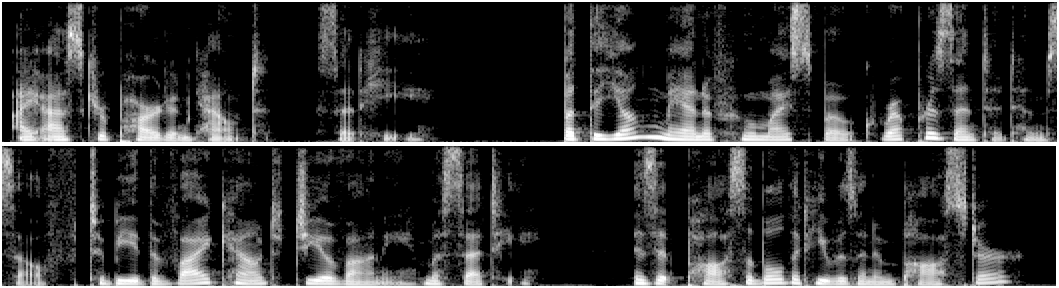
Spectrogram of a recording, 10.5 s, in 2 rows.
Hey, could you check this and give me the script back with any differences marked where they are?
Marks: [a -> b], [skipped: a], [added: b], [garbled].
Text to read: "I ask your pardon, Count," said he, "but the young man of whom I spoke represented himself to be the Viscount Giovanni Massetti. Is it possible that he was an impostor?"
"I ask your pardon, Count," said he, "but the young man of whom I spoke represented himself to be the Viscount Giovanni Massetti. Is it possible that he was an impostor?"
